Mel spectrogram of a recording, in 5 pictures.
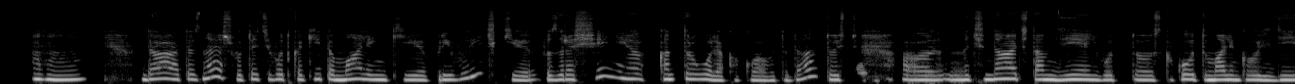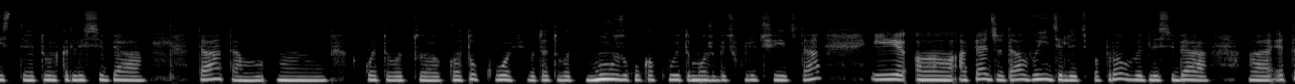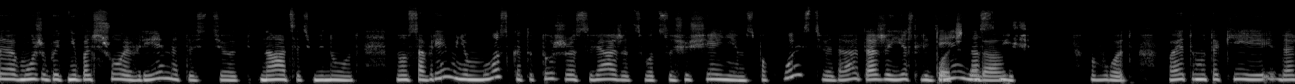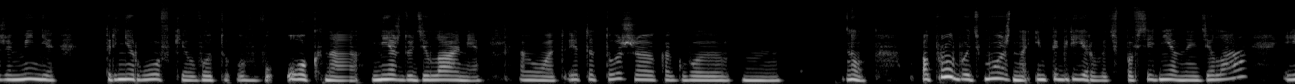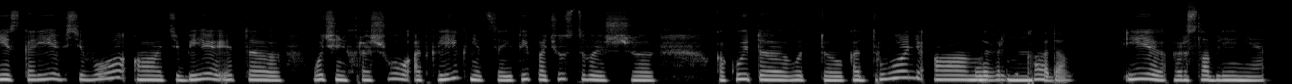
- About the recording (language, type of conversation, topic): Russian, advice, Как справиться с постоянным напряжением и невозможностью расслабиться?
- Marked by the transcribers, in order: unintelligible speech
